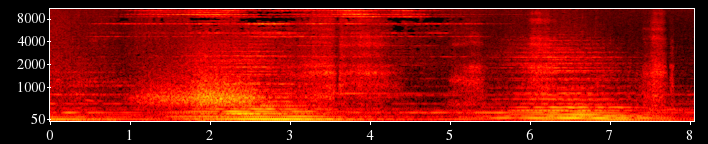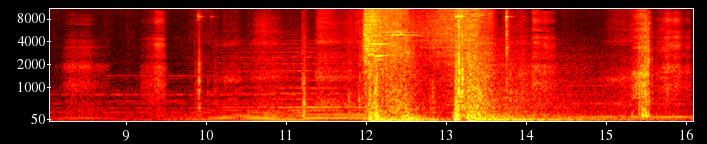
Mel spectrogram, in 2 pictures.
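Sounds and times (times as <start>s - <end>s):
film score music: 0.0s - 16.0s.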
